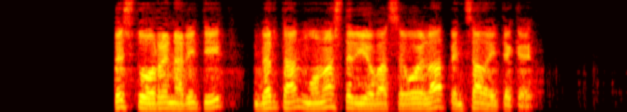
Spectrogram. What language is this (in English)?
Basque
